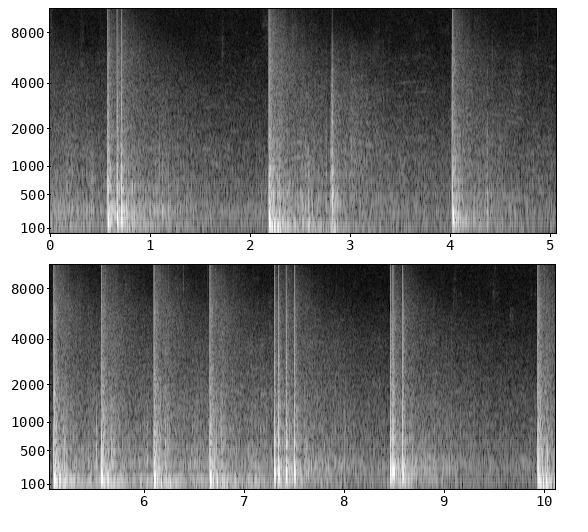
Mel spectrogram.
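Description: Aerial firework shells bursting overhead: about a dozen sharp bangs at irregular intervals, some in quick pairs and triplets, each trailing off in a rolling echo.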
